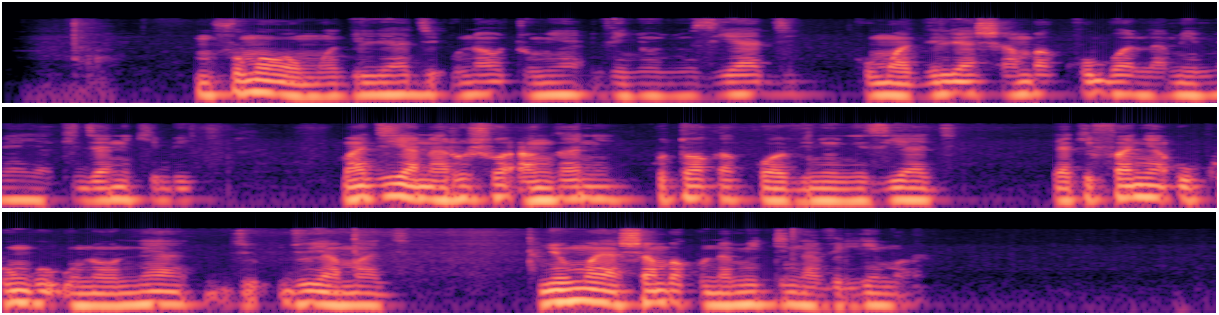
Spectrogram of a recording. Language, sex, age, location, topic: Swahili, male, 25-35, Nairobi, agriculture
